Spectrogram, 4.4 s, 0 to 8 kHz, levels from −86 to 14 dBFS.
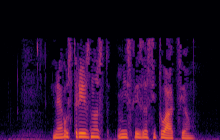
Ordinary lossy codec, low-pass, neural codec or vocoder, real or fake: MP3, 24 kbps; 7.2 kHz; none; real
